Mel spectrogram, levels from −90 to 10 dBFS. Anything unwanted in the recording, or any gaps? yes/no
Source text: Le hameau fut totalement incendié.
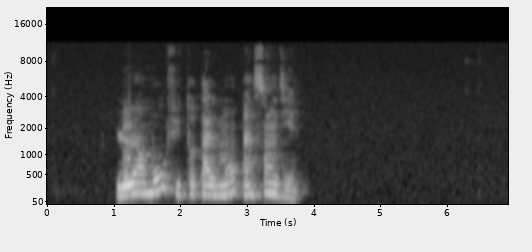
no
